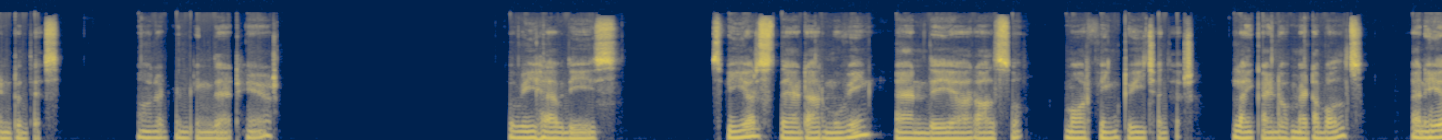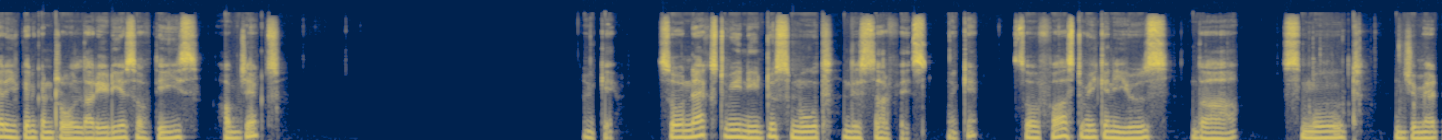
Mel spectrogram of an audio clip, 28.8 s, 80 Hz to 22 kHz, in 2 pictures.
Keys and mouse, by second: 0.4 middle click, 1.1 middle click, 1.6 click, 2.6 middle click, 3.6 click, 4.8 middle click, 5.4 space, 6.1-7.6 middle drag, 8.0-8.8 middle drag, 9.9 space, 10.8-11.3 middle drag, 12.1 middle click, 12.6-12.9 middle drag, 13.1 space, 15.8-17.8 drag, 18.0 space, 18.4-19.0 middle drag, 20.0 middle click, 20.3 space, 20.9 middle click, 21.4 click, 23.8 middle click, 24.3 click, 24.6 shift+a, 27.6 o.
